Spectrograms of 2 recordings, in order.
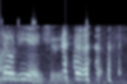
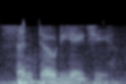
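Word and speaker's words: Centodieci: I actually learned how to pronounce this. Sento dich. That's that one. Sento dhe.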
